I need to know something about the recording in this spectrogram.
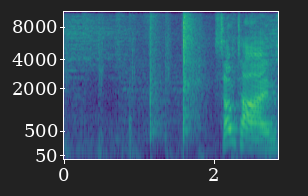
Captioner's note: claps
